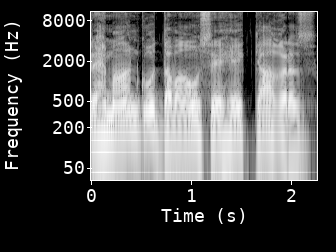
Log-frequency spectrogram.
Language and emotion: Urdu, neutral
